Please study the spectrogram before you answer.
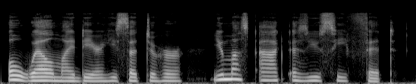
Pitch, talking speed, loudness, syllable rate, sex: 175 Hz, 215 wpm, -20 LUFS, 4.3 syllables/s, female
